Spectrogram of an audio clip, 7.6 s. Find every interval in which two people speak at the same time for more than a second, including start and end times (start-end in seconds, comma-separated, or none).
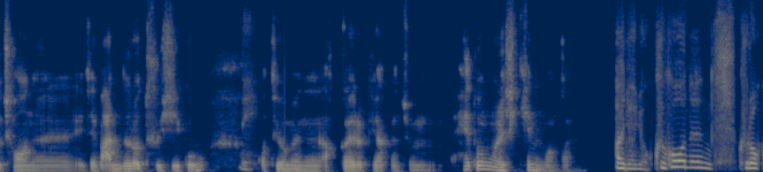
none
